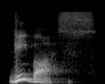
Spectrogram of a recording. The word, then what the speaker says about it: DBOS: but based on that description maybe we can pronounce it as deboss yeah yeah that's how we say it is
